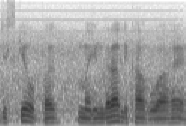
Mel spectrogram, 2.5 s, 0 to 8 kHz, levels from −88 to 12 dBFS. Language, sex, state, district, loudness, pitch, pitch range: Hindi, male, Chandigarh, Chandigarh, -17 LUFS, 105 Hz, 100-110 Hz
